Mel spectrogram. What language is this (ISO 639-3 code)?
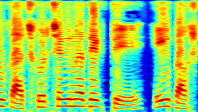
ben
